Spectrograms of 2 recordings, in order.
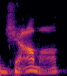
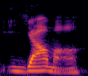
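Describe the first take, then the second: First: The word begins with a J sound. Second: The word begins with a Y sound. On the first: "Isn't double L pronounced J? No. ... it's not Jama" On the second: "you can say Yama, but that's Spanish"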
